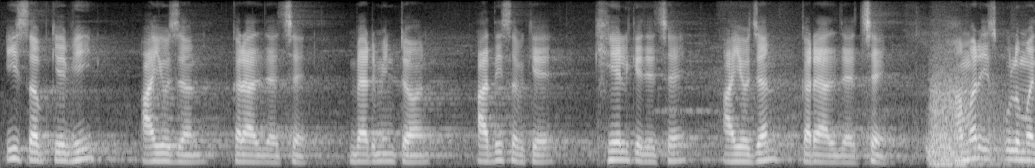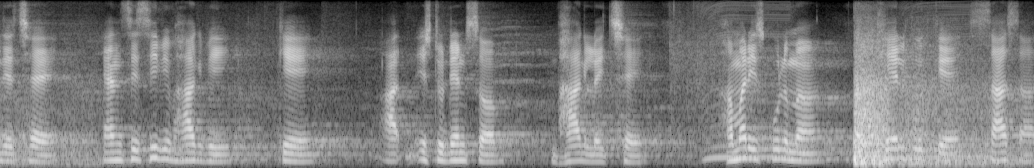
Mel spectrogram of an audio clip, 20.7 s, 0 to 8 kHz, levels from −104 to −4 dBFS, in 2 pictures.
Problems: background sounds at intervals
